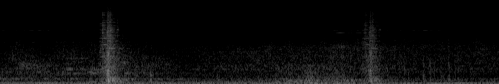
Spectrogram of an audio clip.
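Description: Game sound effects clash and ring.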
